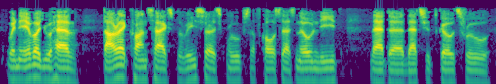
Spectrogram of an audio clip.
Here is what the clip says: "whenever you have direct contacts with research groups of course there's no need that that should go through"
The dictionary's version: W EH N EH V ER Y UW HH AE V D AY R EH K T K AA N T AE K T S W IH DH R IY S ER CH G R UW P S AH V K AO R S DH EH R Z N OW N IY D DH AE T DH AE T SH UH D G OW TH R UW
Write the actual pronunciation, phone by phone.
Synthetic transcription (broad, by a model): W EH N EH V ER Y UW HH AE V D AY R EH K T K AA N T AE K T S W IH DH R IY S ER CH G R UW P S AH V K AO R S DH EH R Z N OW N IY D DH AE T DH AE T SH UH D G OW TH R UW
